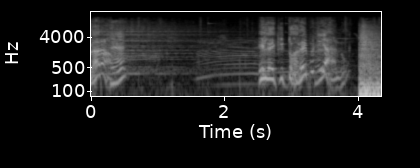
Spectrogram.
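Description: Cattle mooing: a short call at the start, then longer drawn-out moos through the second half, over faint background music.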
